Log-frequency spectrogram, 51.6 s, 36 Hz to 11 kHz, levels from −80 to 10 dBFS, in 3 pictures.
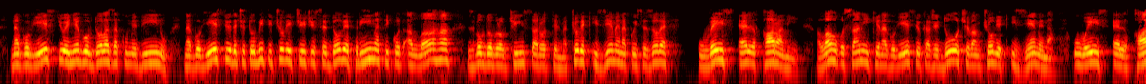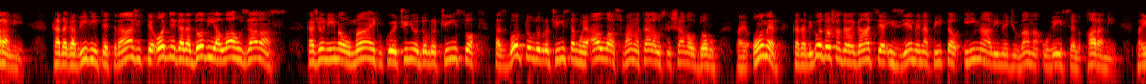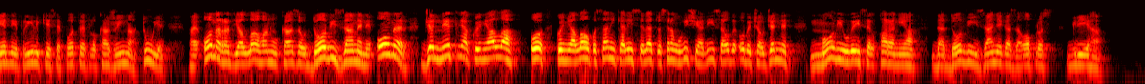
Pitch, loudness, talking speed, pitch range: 160 Hz, -25 LUFS, 165 wpm, 140-185 Hz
